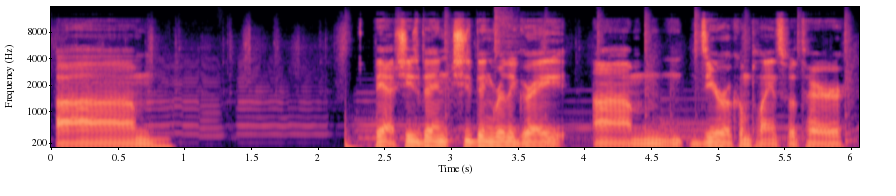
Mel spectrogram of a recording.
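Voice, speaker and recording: Man, hoarse, raspy, very deep voice, rambling casual vlog chat. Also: level tone, takes it slowly, faint music behind. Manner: rambling, loses his train of thought. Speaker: vlogger.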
